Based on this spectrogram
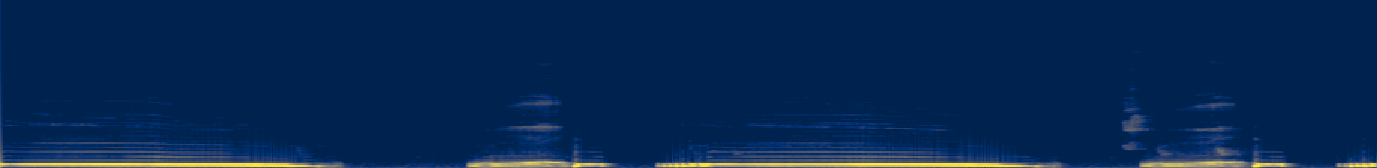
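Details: Two long Pelung crows from a well-kept bird in Java, Indonesia, each a steady, ringing note held about two seconds that slides down at the end, followed by rough, warbling bursts.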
